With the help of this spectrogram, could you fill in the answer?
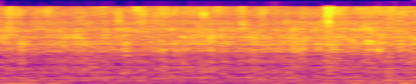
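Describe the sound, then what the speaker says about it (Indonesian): Marinated beef for sate maranggi sizzles in a hot nonstick pan, a steady dense frying hiss that runs continuously at close range without speech. "Setelah wajannya benar-benar panas, baru deh masukkan dagingnya."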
